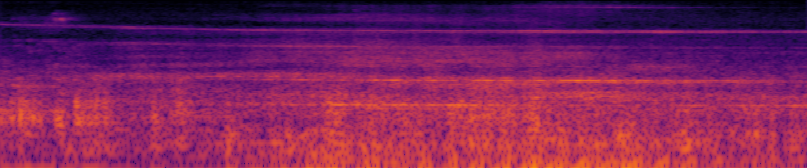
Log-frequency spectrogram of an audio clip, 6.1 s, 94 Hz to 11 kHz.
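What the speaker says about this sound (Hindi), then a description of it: "ये हमारा न्यू गुवाहाटी का WDG4D आ रहा है 70776" A New Guwahati WDG4D diesel locomotive, number 70776, rolls in under a steady rumble with a high wheel squeal running across the whole stretch, moderately near and unbroken by talk.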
